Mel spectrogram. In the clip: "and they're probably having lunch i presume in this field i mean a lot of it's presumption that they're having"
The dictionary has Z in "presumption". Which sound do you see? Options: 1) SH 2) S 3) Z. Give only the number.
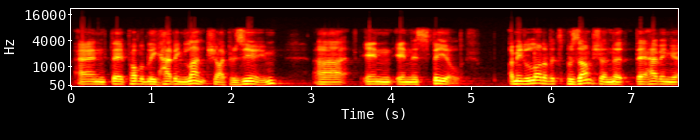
3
